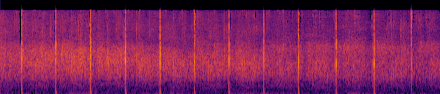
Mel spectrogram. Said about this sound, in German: Und deshalb dienen sie uns auch im Cafédienst und wir geben auch dem Café-Team einen kräftigen Applaus.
